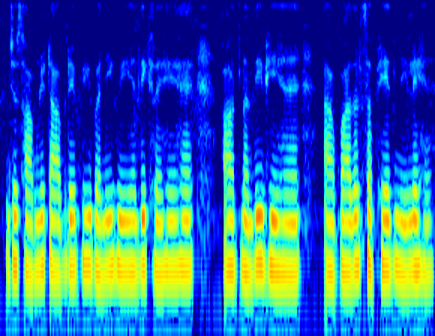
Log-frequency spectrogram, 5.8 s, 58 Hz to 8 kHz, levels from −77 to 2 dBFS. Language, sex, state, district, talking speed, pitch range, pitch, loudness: Hindi, female, Bihar, Bhagalpur, 195 wpm, 155-165 Hz, 160 Hz, -27 LUFS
